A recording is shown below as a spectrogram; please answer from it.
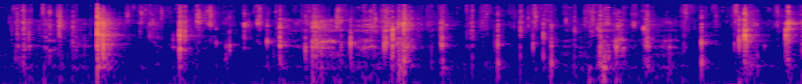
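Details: Beef rib being chewed by Max the dog in a small room: crisp, sharp crunches and bone-cracking bites repeated irregularly, several louder snaps among wet gnawing, no speech.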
